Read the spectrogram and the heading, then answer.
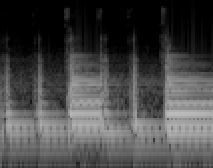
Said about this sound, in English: Let's try it. OK, so I have, it's the first, it's also kind of crunchy amplifier.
